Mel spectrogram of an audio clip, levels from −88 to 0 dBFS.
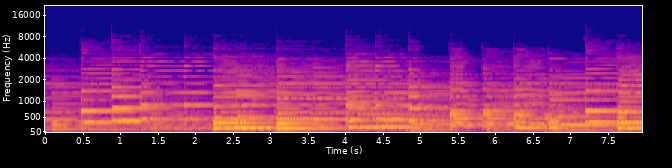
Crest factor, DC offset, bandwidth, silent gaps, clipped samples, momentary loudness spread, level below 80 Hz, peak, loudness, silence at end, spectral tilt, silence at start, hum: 14 dB; under 0.1%; 6.4 kHz; none; under 0.1%; 10 LU; -54 dBFS; -4 dBFS; -20 LUFS; 0 s; -9 dB/octave; 0 s; none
